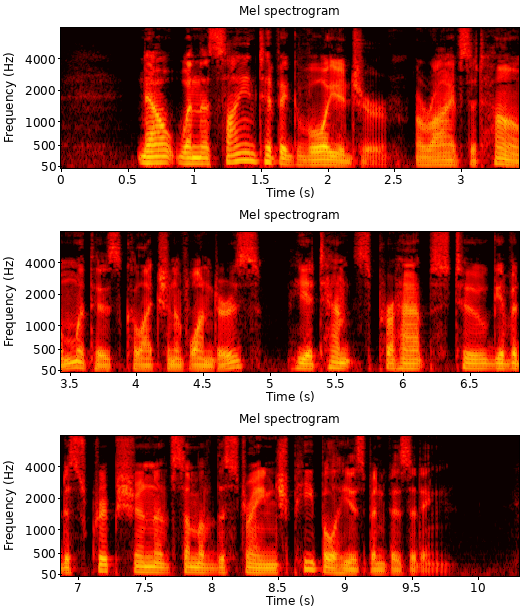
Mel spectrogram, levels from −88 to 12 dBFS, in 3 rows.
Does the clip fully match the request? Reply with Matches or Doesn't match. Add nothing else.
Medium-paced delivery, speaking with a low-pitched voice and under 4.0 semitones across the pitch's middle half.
Doesn't match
